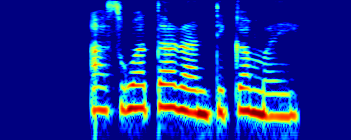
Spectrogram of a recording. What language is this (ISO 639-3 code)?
qur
